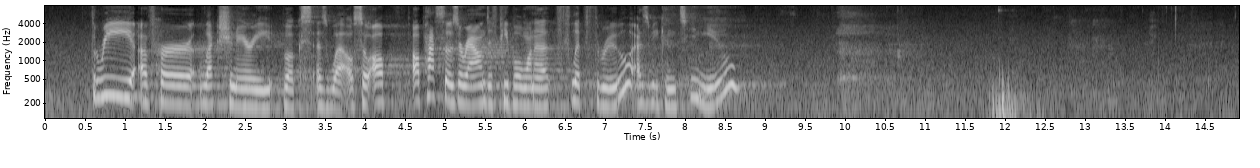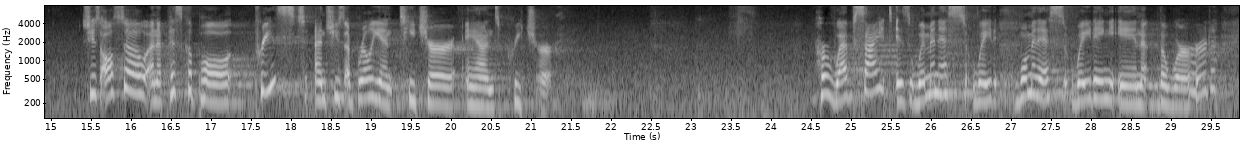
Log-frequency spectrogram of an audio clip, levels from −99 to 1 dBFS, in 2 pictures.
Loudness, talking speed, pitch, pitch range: -26 LUFS, 90 wpm, 210 Hz, 190-255 Hz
